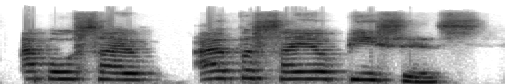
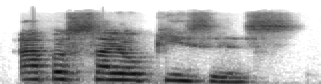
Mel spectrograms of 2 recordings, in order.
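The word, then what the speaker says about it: aposiopesis: pieces apple style pieces am i pronouncing it correctly uh not quite aposia pieces apostle pieces this is closer aposia pieces apostle pieces can i please have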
